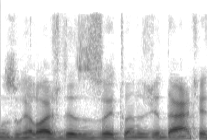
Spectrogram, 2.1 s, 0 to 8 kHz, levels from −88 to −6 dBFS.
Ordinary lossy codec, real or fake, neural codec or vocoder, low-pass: MP3, 48 kbps; real; none; 7.2 kHz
